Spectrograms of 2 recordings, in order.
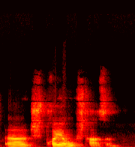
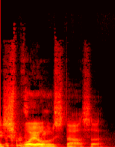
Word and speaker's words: Spreuerhofstraße: Now here you're just, I'm going to slaughter this, but the world's narrowest street is in Reutlingen and it's called the, Sprauerhofstrasse. – How was that? – So it's Reutling, you pronounce that quite well, and the street is called Spreuerhofstraße. – Okay, Spreuerhofstraße.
